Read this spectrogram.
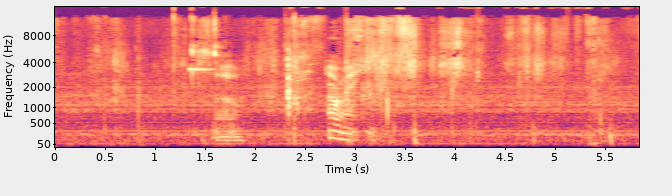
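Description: Paper pages rustle and flutter as a notebook is flipped through.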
